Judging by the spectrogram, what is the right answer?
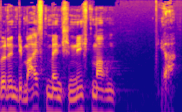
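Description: A man speaks at a moderate pace. He has a Swabian accent. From Swabia, Heilbronn area, Germany. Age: 50s. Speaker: bar owner and bartender. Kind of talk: casual interview.

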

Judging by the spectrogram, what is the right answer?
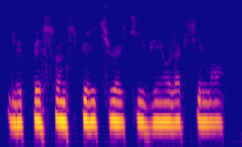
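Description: Very slow, somewhat breathy male speech with a dark, mellow tone and a dry, close sound with no echo. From Quebec, Grand Lac Victoria (Anishinabe). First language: Algonquin (Anishinabemowin) (speaking French). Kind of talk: testimony. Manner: halting.

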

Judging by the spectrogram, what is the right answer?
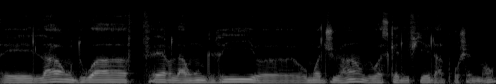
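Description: This man's pitch is very deep and low. He speaks at a fairly slow pace. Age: 50s. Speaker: masters crossfit athlete. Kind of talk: casual chat. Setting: crossfit gym. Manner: halting.

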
